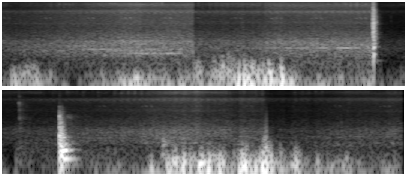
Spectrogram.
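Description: Wind buffeting the microphone, broken about halfway through by a crossbow shot: a sharp crack, then a second, louder sharp thwack just under a second later, before the wind noise comes back.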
